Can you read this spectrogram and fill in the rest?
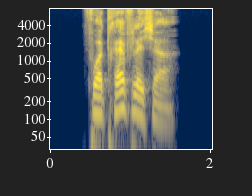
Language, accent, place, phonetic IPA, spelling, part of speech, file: German, Germany, Berlin, [foːɐ̯ˈtʁɛflɪçɐ], vortrefflicher, adjective, De-vortrefflicher.ogg
- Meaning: 1. comparative degree of vortrefflich 2. inflection of vortrefflich: strong/mixed nominative masculine singular 3. inflection of vortrefflich: strong genitive/dative feminine singular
